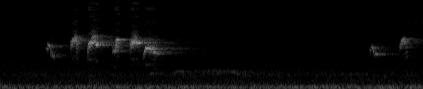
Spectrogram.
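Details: Red-whiskered bulbul, hót múa style of singing while dancing: a fast, loud string of five bubbly, yodelling notes, a gap, then two softer notes starting another phrase.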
